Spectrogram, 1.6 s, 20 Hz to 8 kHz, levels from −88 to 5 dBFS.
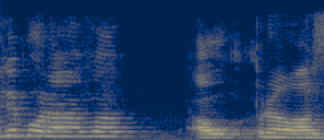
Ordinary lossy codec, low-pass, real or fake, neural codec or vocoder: none; 7.2 kHz; real; none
